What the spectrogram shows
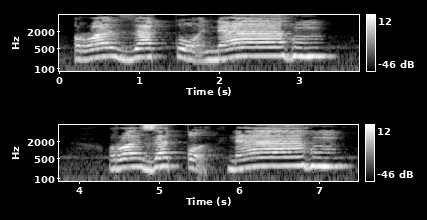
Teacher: یہاں پہ قاف جو ہے یہ ساکن فارم میں آ رہی ہے، یعنی اس کے اوپر جزم ہے، یہ ساکن ہے. تو جب قاف ساکن ہو تو اس کے اوپر کلکلا کیا جاتا ہے، آواز تھوڑی ہلا کے پڑی جاتی ہے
